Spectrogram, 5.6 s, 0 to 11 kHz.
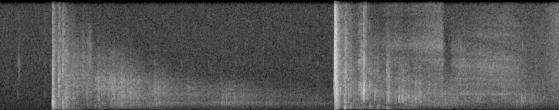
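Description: A Ruger GP100 revolver fitted with a Weigand scope rail fires Corbon rounds outdoors, two sharp loud shots about three seconds apart, each followed by a ringing echo tail.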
